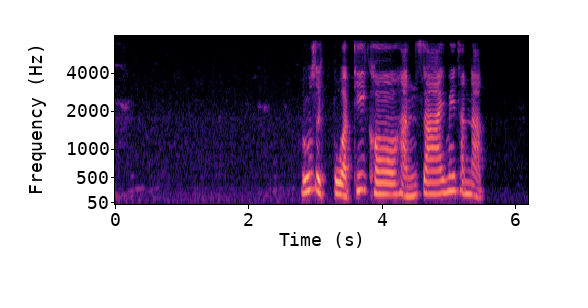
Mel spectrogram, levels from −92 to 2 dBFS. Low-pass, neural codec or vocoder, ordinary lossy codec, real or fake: 7.2 kHz; none; none; real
